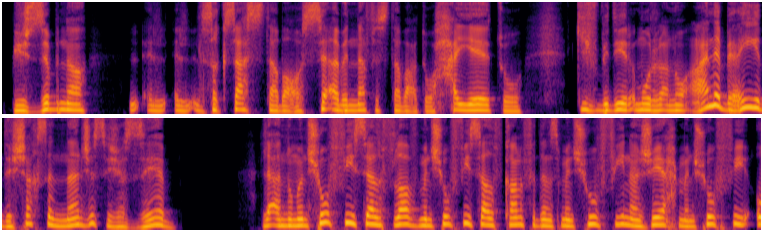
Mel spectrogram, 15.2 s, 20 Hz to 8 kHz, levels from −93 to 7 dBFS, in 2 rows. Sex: male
